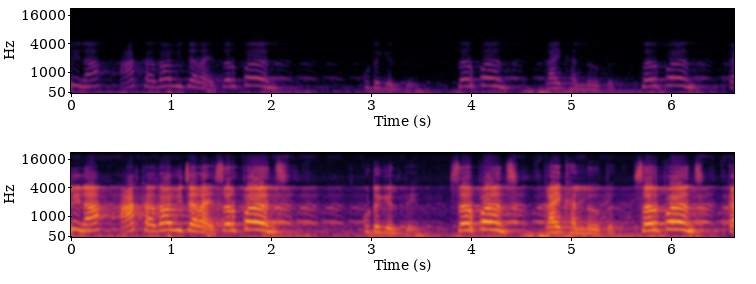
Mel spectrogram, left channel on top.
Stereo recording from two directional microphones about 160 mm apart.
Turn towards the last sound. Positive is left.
turn(degrees=-10)  # may be behind; listen again after turning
